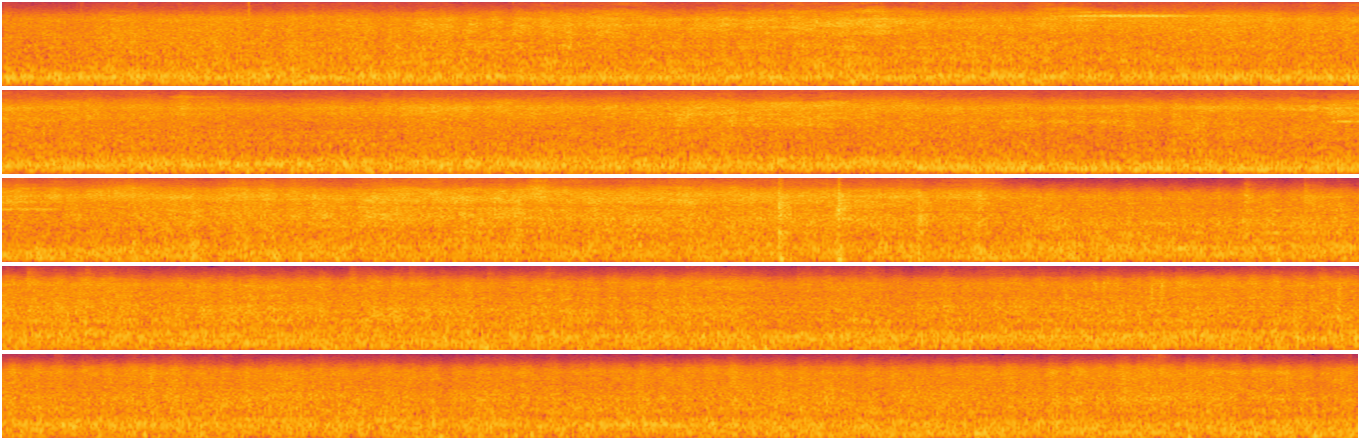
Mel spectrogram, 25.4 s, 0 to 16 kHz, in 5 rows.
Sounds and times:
Railroad car, train wagon: 0.0s - 25.4s
Train: 0.0s - 25.4s
Clickety-clack: 0.4s - 6.0s, 7.4s - 25.4s.

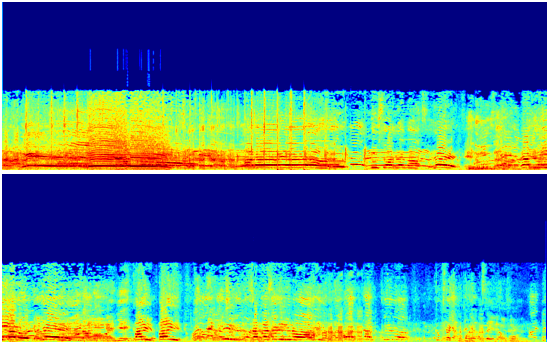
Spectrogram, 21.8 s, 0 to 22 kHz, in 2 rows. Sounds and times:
Speech: 6.2s - 21.8s.

